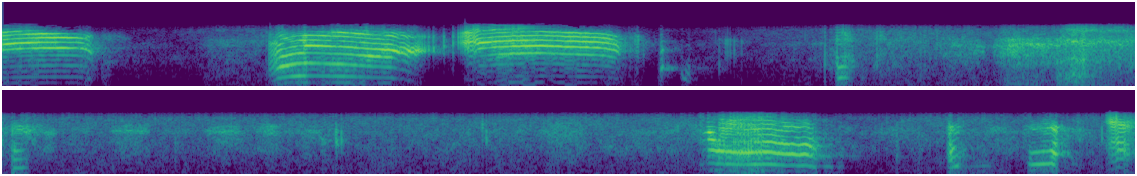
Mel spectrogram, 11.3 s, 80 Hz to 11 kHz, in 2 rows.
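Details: 9-week-old infant crying in short wailing bursts with pauses, whimpers and breaths between, upset by hiccups; infant cry.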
